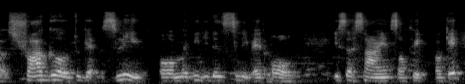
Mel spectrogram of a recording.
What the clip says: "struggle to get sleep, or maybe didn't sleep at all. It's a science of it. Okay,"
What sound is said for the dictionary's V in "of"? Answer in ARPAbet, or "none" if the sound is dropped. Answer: W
